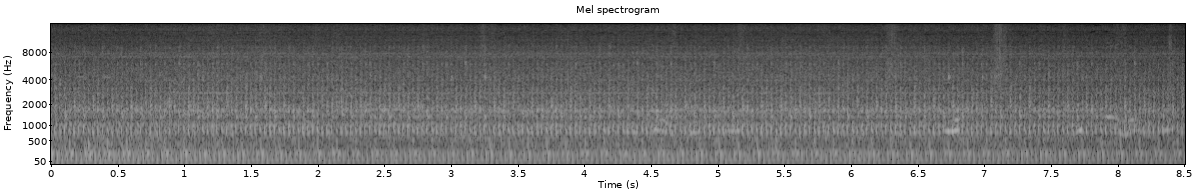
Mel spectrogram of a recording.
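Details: BMW E91 320d diesel idling after owner replaced failed turbo and crankshaft pulley; steady, even diesel clatter with no rumble or uneven beat, running a lot better — normal idle.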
